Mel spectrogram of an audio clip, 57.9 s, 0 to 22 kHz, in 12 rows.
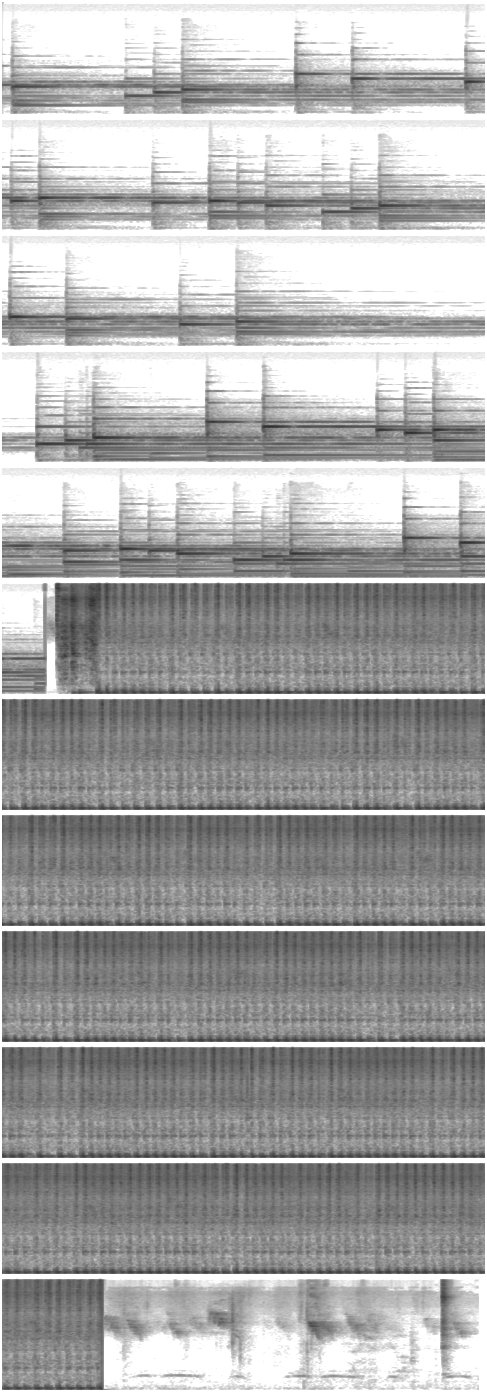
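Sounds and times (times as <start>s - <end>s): motorcycle engine idling: 24.7s - 54.2s.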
